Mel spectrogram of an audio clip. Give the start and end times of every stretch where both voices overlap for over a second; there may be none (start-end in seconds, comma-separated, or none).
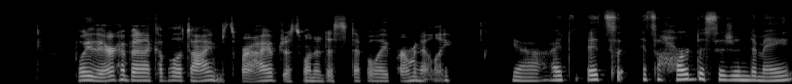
none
